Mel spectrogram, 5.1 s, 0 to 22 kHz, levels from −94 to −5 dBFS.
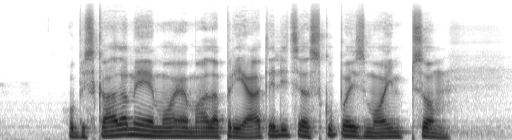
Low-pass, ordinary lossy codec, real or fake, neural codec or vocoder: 19.8 kHz; none; fake; autoencoder, 48 kHz, 128 numbers a frame, DAC-VAE, trained on Japanese speech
